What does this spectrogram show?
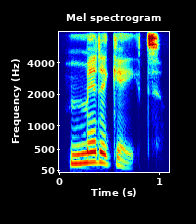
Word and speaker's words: mitigate: Let's say it together slowly. Migate. Three parts. Migate. The stress is right on the first part. Mitigate. It has a nice smooth flow to it.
